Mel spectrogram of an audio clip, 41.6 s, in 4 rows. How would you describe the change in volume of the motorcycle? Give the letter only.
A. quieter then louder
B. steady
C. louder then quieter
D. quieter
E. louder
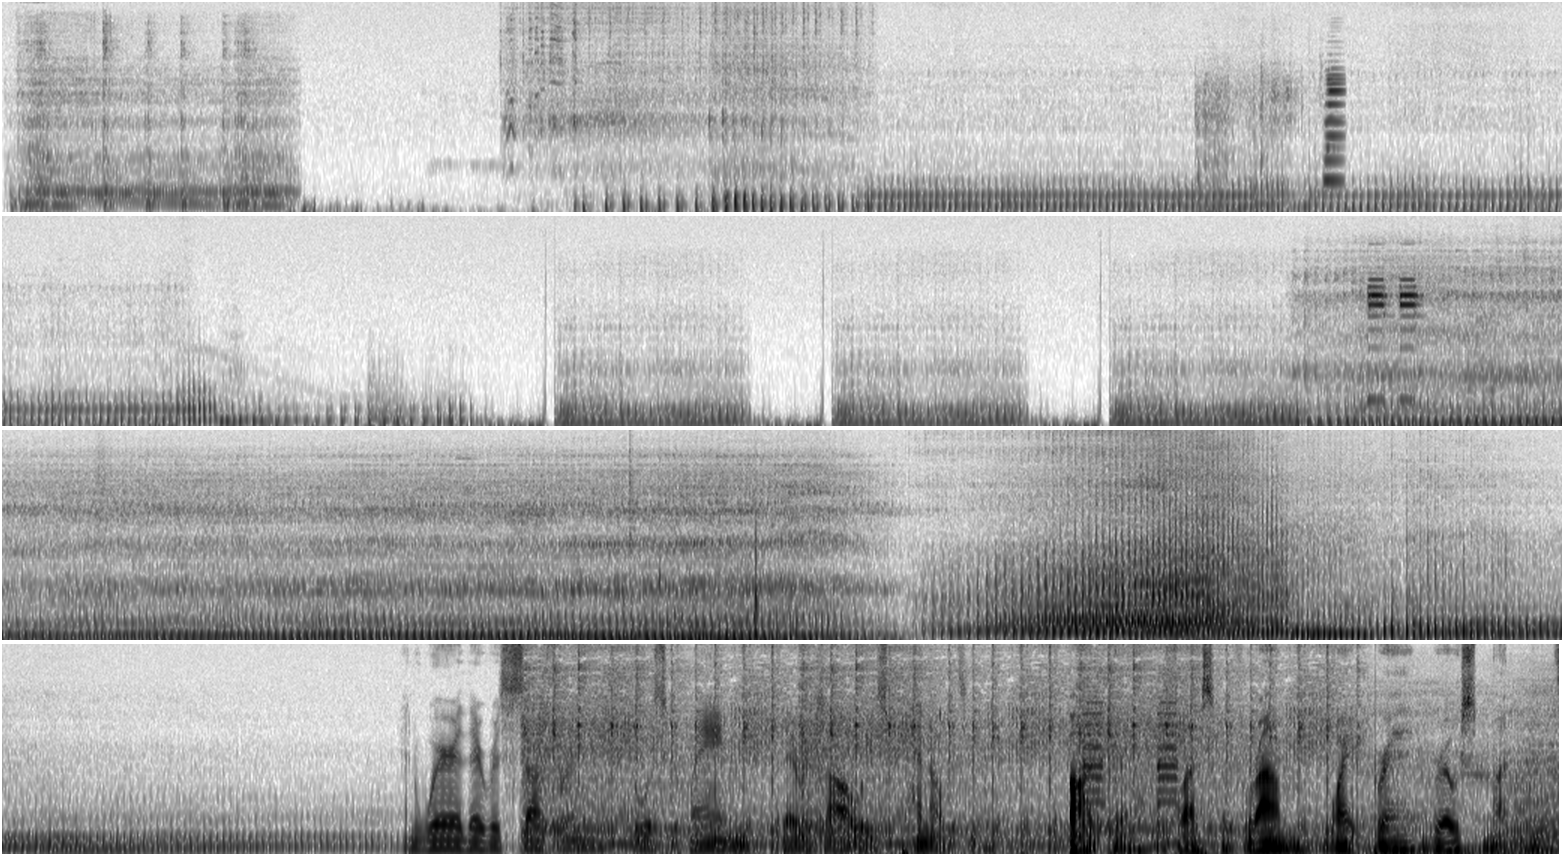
E.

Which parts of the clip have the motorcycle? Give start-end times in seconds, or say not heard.
0.1-41.5.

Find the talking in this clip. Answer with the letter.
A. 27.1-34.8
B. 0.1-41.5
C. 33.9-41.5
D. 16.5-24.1
C.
